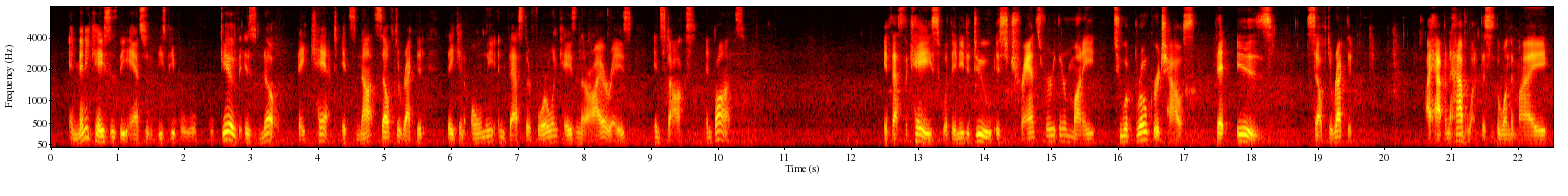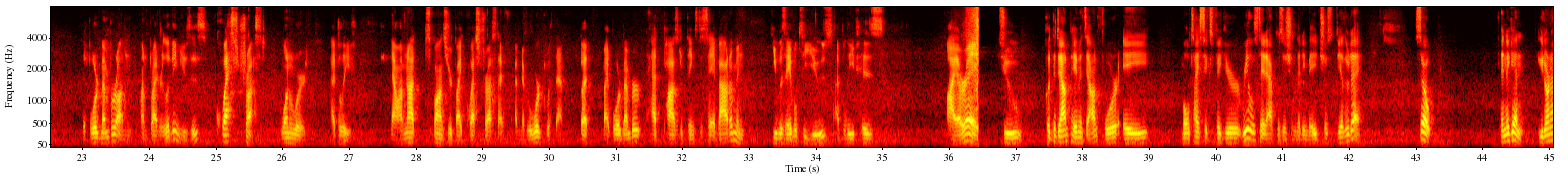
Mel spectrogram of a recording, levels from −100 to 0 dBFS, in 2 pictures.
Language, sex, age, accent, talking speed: English, male, 30-49, American, 180 wpm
